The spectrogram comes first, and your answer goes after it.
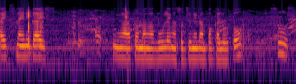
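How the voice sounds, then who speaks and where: A woman's medium-pitched voice, relaxed in tone, at a fairly slow pace with long, frequent pauses and ordinary pitch variation, over noticeable background noise. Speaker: vlogger. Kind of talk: casual mukbang vlog with voice-over. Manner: relaxed, chatty.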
